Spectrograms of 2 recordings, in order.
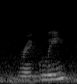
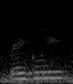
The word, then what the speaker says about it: Wrigley: don't like but phillip the w is silent ridgely wrigley wrigley the owner of these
